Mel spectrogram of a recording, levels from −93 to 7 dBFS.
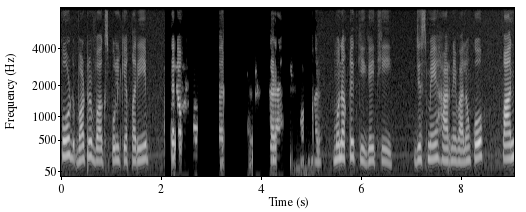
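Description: From 2.03 to 2.1 s a brief, faint second voice sits about 25 dB under the speech. This is the other side's voice leaking through, likely from a loudspeaker that the echo canceller did not fully subtract. Unlike a dropout, something is added here rather than taken away.

From 2.18 to 3.31 s and again from 3.76 to 5.12 s, the talker's own speech sinks by as much as about 40 dB, for roughly a second in each stretch. This is speech suppressed in double talk, likely an echo canceller that could not tell the talker from the far end and turned both down at once. In contrast to the leak, something is taken away here. The main voice itself dips.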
